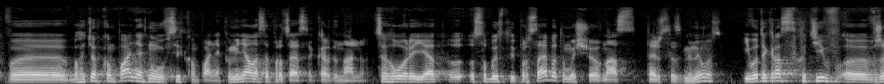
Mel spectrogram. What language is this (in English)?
Ukrainian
